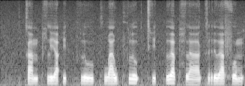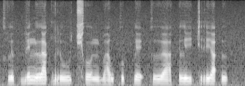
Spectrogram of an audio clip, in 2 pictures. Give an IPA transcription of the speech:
ka˨˩mpʰli˧a̯ʔi˨˩t̚ pʰluː˨˩kʰwa˦˥wpʰlu˥˩ʔtʰi˨˩t̚ ʔɯ˥˩a̯pʰlaː˨˩krɯ˧a̯fo˧m kʰlɯ˨˩k̚ be˥˩nla˥˩k̚ruː˨˩ t͡ɕʰo˧nba˨˩wku˥˩k̚ le˦˥ʔkɯ˥˩a̯ | liː˦˥ kri˧a̯ʔɯ˨˩k̚

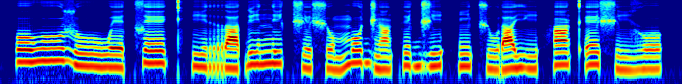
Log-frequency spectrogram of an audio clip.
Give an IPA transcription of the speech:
o˦wuː˦zuː˨ we˨ t͡seː˦ kʰi˨ ra˨ɗi˦ni˦ t͡ʃɪ˨ʃʊ˨ mo˦ d͡ʒã˨kɪ˦ d͡ʒi˦ hĩ˦t͡ʃu˨ɾa˦ ji˨ hã˦kʼe˦ ʃi˨ɣʊ˦

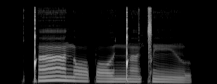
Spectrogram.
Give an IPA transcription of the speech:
ǃãː nɔːpɔːə̯ ŋ͡ǃãːǀẽːʊ̯

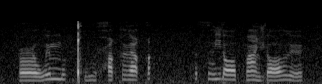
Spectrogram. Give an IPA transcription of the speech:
ʕo˩wʏ˦ mu˦˨ǃʼṳ˩˧˩ ħɘ˨˦qɣɘ˦˨q | θə̤˦jɾɔ˨˦ pã˩˧˩ʒɾɔ˧˩˧ɣʏ˧˩˧

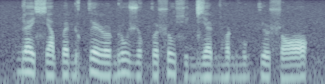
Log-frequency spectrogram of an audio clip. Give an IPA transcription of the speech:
ɖɛɕapɛ ɖʊkɪɭo ɖuʒo kʊʂuɕʊ d͡ʑɛɖʱɔɖʱu kʲuʂɔ

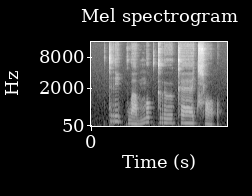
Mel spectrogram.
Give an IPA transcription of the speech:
tri˥˩ʔkwa˩˦mŋo˥˩k̚ trɯː˧kʰɛː˧ t͡ɕʰɔ˨˩ʔ

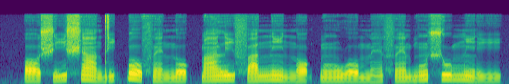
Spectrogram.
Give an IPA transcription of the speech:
ɔ˨ʃi˨˦ʃã˦˨ di˨˦k͡po˦˨fɛ̃˨ no˨ k͡pã˨˦li˦˨fa˨˦ nĩ˦˨ nɔ˨k͡pũ˧ wo˧mɛ̃˨ fɛ̃˧bũ˦ʃu˦ mĩ˦˨ɾi˧

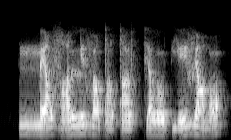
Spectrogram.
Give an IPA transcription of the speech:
mːɛlʲ zˤɛlːɪ volˠdˤoltˤolˠkːi lˠu pje veðˤʊ

